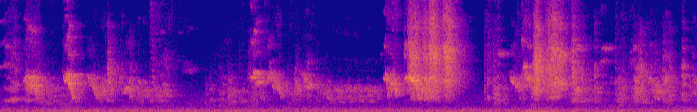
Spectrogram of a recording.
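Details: Pet budgerigars in an indoor bird room, livelier now the weather is warming, produce busy scratchy chatter and shrill squawks, swelling into dense noisy bursts midway.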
